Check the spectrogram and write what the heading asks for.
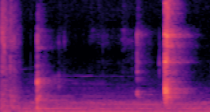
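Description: A few light clicks and taps from chopsticks in a plastic sleeve being handled, the sharpest about one and a half seconds in, over a faint steady hum.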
